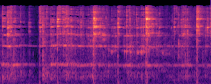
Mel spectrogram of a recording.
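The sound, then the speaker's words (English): Ice clinking in a glass as a drink with a drop of Angostura bitters is stirred: many light, bright clinks in quick, uneven succession over a continuous rattling wash. “Well, would you mind terribly if I add a tiny bit of Angostura bitters? Is there alcohol in it? There's a small amount, but I'm adding a drop. Just a drop. It's so minuscule, you won't notice it. So we're going to give that a stir.”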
